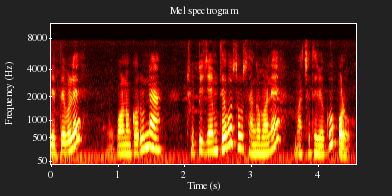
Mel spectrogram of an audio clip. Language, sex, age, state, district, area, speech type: Odia, female, 45-60, Odisha, Puri, urban, spontaneous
